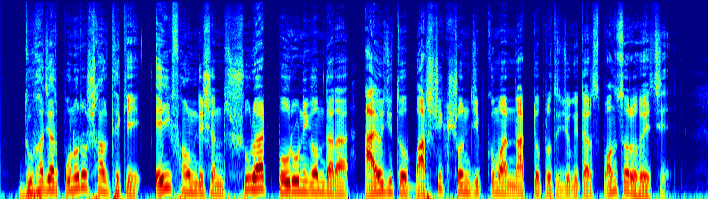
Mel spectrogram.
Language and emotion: Bengali, neutral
